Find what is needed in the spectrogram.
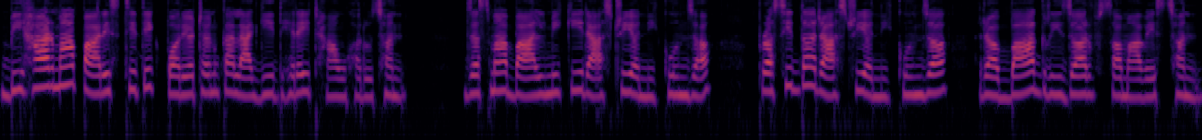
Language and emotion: Nepali, neutral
